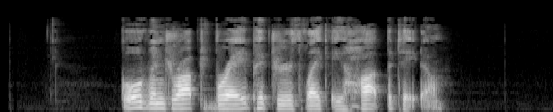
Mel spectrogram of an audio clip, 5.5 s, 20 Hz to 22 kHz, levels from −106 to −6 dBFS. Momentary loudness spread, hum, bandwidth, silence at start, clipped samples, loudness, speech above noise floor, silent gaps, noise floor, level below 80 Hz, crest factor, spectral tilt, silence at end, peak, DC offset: 12 LU; none; 11.5 kHz; 1.2 s; under 0.1%; -23 LUFS; 64 dB; none; -87 dBFS; -74 dBFS; 20 dB; -5 dB/octave; 1.1 s; -6 dBFS; under 0.1%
